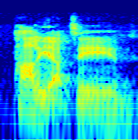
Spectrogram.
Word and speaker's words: palliative: And then we also learned palliative. Palliative. Palliative. Palliative. And for GA pronunciation of that word, we got it as palliative.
